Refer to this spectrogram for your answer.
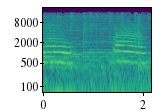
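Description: A cat meows twice, two long drawn-out, rising and falling cries, with no talking.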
